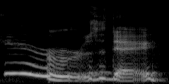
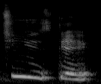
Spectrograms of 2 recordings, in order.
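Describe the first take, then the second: First: An R sound is heard in the first syllable. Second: No R sound is heard in the first syllable. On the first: It follows the god's original name. "And there's an R in it" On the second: It is the usual modern form. "really dropped that R, and it was more of a T"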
